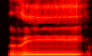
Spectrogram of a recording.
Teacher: ज़ाल में बग़ैर सीटी के अदा करेंगे।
